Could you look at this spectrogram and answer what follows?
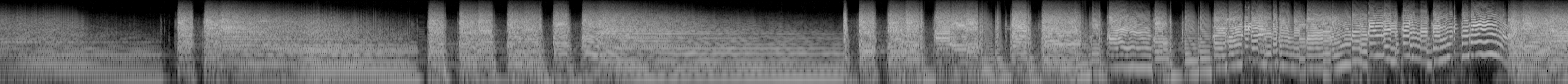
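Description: Electric guitar played through an AC Tone pedal with the speaker simulation switched off, giving a loud, distorted direct tone: sustained chords ring out between sharp strums, then a busy run of fast picked notes and bends closes it out.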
